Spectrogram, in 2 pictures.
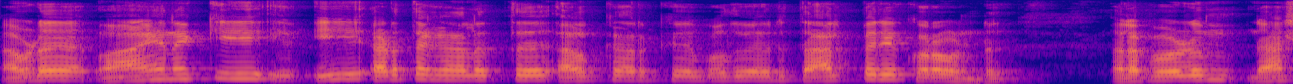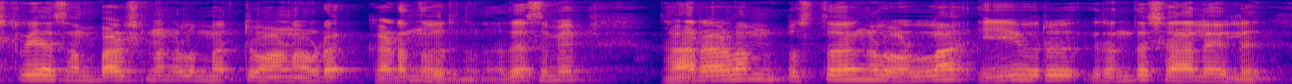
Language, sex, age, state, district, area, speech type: Malayalam, male, 60+, Kerala, Thiruvananthapuram, urban, spontaneous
